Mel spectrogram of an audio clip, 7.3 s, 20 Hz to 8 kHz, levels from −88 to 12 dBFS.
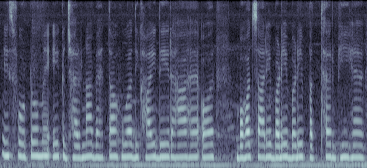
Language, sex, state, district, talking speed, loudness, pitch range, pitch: Hindi, female, Bihar, Jamui, 145 wpm, -15 LUFS, 215-230 Hz, 220 Hz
